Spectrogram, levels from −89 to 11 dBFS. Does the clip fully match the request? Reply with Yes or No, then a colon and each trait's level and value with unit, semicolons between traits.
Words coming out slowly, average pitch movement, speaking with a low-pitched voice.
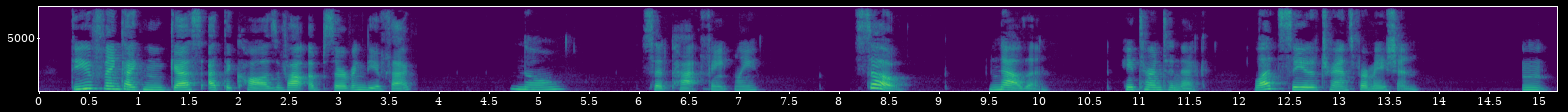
No: slow, 110 wpm; average, 3.5 semitones; high, 200 Hz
